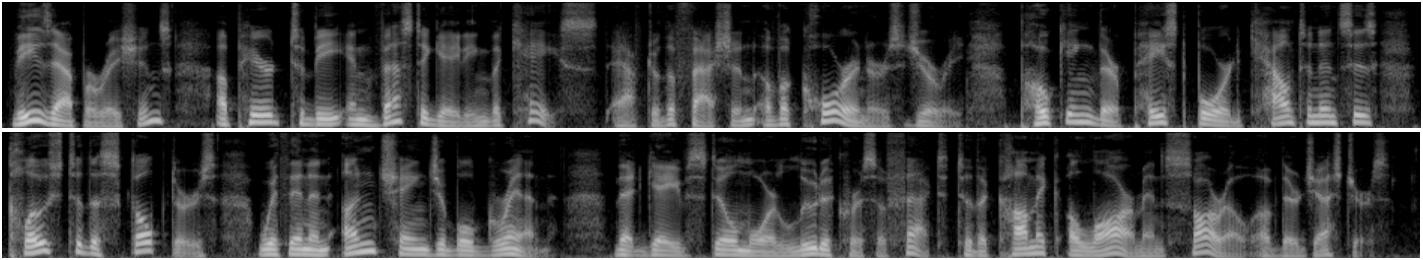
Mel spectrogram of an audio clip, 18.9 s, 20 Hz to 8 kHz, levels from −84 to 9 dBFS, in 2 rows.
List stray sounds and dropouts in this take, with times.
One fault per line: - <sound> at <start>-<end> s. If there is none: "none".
none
